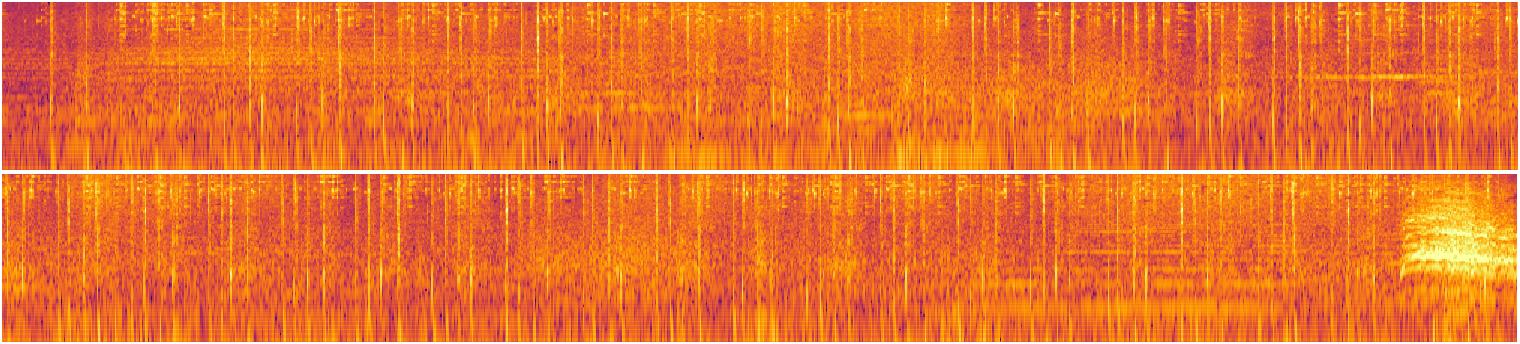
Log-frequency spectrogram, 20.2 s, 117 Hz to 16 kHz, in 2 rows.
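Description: Roach, the horse in The Witcher 3: Wild Hunt, galloping with continuous rhythmic hoofbeats over game music, ending in a loud whinny.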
